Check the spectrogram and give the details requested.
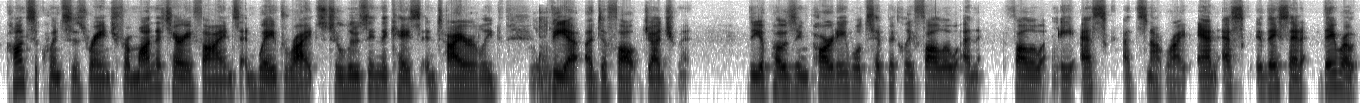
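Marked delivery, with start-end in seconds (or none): none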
